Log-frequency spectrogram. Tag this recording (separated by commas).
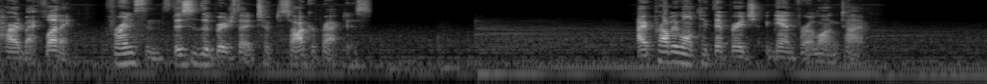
Speech, Music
